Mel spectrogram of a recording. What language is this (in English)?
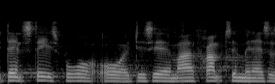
Danish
